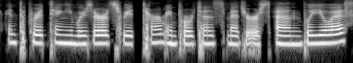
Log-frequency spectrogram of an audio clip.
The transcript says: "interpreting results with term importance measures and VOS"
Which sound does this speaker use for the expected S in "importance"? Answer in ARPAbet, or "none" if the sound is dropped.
S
